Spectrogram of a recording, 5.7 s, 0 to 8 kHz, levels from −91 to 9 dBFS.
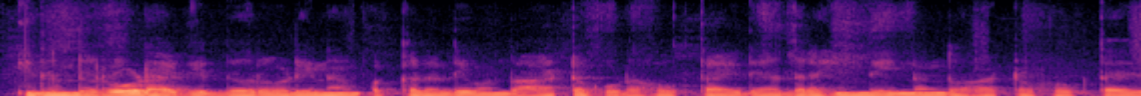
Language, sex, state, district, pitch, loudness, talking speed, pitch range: Kannada, male, Karnataka, Raichur, 145 Hz, -19 LUFS, 180 wpm, 140-150 Hz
